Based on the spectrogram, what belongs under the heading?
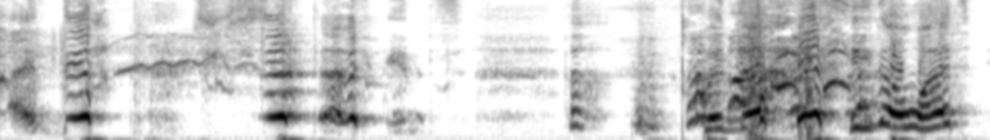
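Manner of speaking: crying with laughter; helpless laughter. Real, not acted. Cracking up at own accent.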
